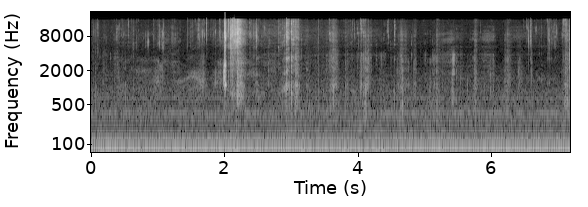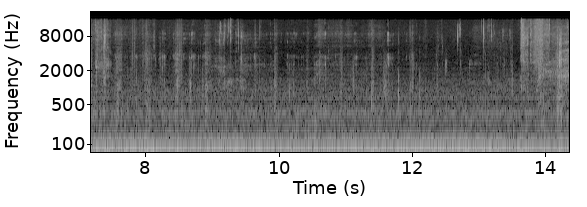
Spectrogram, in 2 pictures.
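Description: Close-miked chewing and biting of a burrito mouthful, wet chewing with scattered crunches, the sharpest about two and three seconds in. Underneath runs the steady low hum of the idling car and its air conditioning.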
